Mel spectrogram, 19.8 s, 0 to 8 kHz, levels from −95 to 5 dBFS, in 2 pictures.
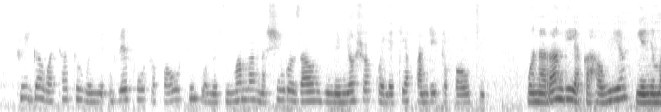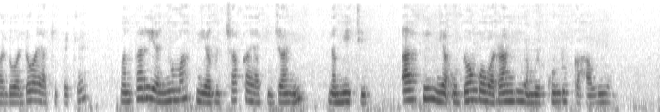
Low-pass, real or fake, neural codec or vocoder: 7.2 kHz; fake; codec, 44.1 kHz, 7.8 kbps, Pupu-Codec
